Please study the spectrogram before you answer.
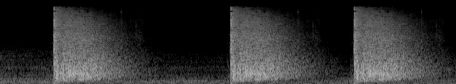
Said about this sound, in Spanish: Sagredo y Top Collins se acercaron al auto y de unos contundentes balazos en el tórax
